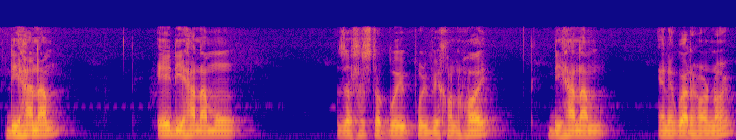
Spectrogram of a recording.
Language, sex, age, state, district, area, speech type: Assamese, male, 45-60, Assam, Golaghat, urban, spontaneous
